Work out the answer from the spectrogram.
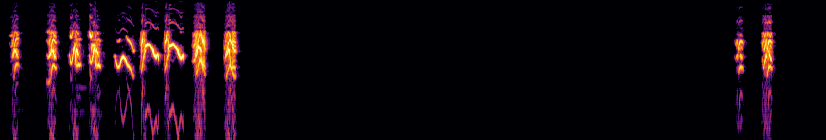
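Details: White-throated seedeater from northeastern Brazil singing the 'estalo' song used to stir other birds: a quick run of sharp high clicks and twisting whistles lasting about two seconds, then silence and two short notes near the end.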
